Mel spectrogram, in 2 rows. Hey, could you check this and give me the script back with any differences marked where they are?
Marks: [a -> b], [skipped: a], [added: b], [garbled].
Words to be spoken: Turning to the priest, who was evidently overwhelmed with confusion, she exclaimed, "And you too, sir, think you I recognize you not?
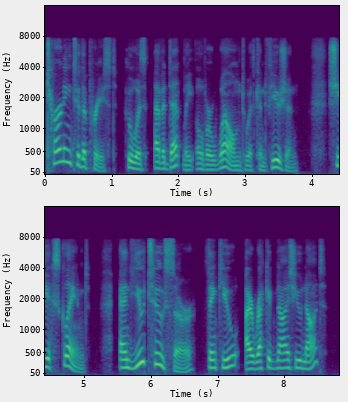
Turning to the priest, who was evidently overwhelmed with confusion, she exclaimed, "And you too, sir, think you I recognize you not?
